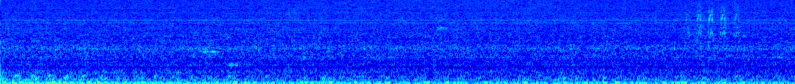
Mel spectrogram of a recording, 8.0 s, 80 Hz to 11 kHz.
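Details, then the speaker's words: 2007 Chevrolet Monte Carlo SS at idle: deep, uneven rumble wavering without steady beat, tach needle hovering up and down; rough idle, owner suspects misfire, not confirmed. "It also feels like it has a little rough idle, now that I think about it."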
